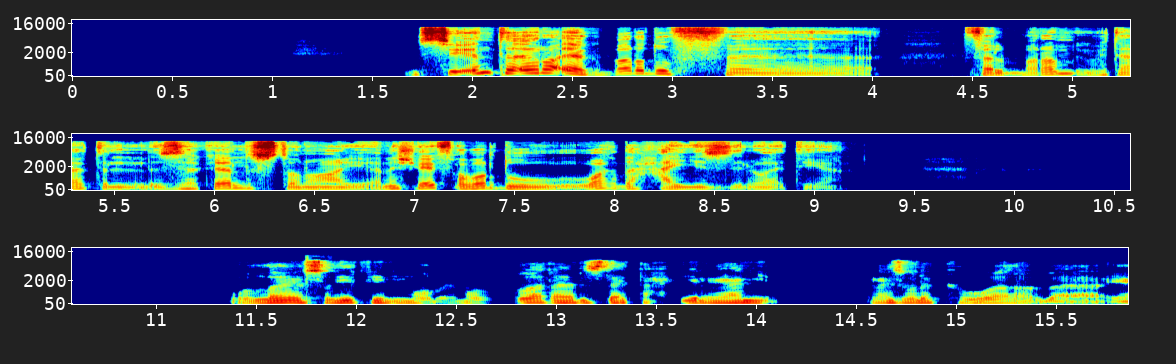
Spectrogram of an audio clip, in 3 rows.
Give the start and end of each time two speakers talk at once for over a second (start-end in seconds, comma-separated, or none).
none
